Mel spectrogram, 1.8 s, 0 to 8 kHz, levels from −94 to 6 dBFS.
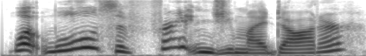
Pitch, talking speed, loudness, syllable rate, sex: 265 Hz, 230 wpm, -18 LUFS, 6.6 syllables/s, female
